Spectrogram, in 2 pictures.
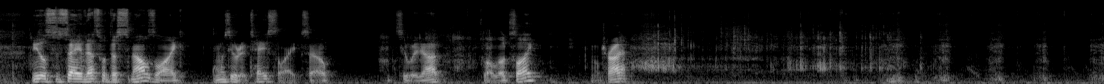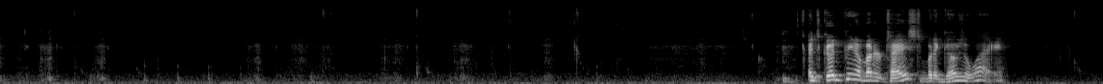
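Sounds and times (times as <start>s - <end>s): person chewing crunchy cereal: 0.0s - 1.3s, 3.7s - 19.1s, 21.2s - 22.0s.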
